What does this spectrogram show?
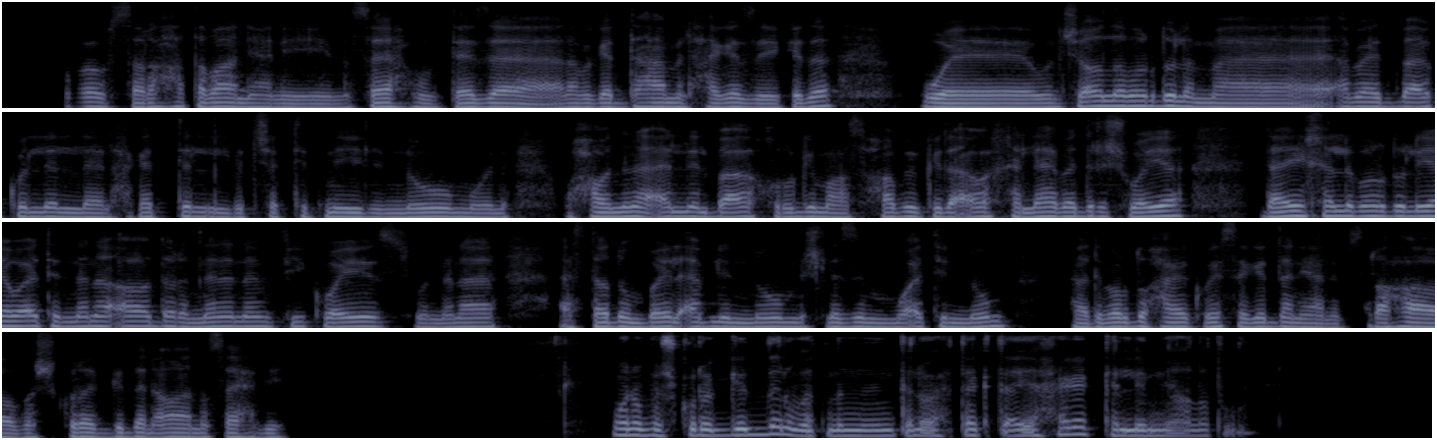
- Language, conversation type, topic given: Arabic, advice, إزاي أوصف مشكلة النوم والأرق اللي بتيجي مع الإجهاد المزمن؟
- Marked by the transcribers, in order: unintelligible speech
